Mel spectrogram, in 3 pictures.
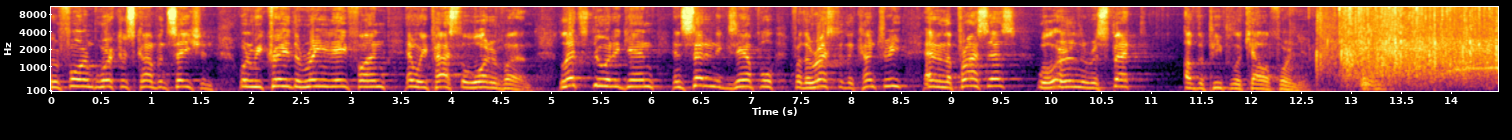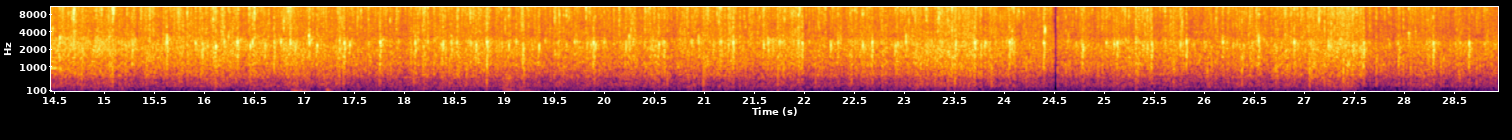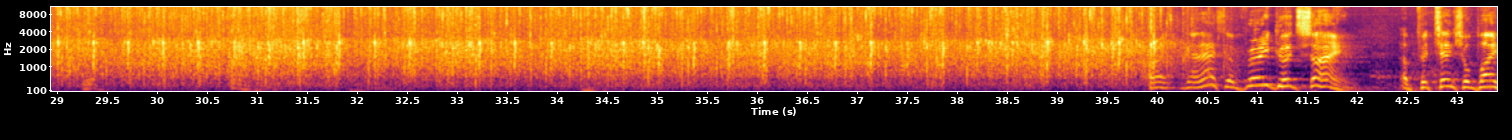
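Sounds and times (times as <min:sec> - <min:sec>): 
speech: 0:00.0 - 0:13.5, 0:40.7 - 0:43.3
audience applause: 0:12.6 - 0:40.7.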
